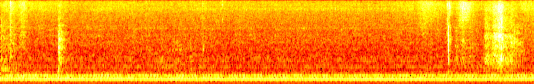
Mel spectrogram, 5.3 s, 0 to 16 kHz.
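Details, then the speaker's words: 42" Hampton Bay Littleton ceiling fan running on low speed: faint steady buzz over the quiet fan from one particular light-kit screw vibrating heavily; touching it changes the noise. "yeah i apologize it's so loud is this this particular screw that i'm touching is really vibrating quite a bit that's what's vibrating so much"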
